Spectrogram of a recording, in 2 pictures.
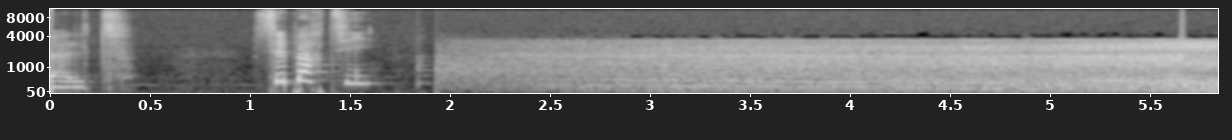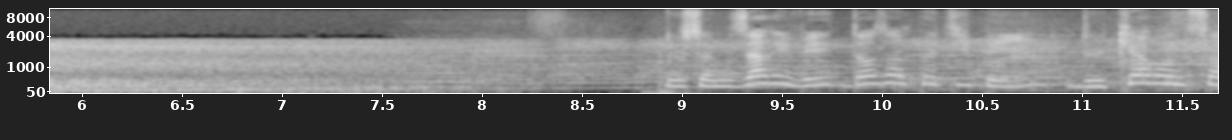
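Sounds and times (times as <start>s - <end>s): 
speech: 0.0s - 0.4s, 1.0s - 1.7s, 8.9s - 11.6s
airplane in flight roar: 1.9s - 8.4s.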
